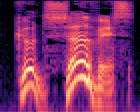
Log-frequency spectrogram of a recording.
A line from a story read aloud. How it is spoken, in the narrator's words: said in an impressed voice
